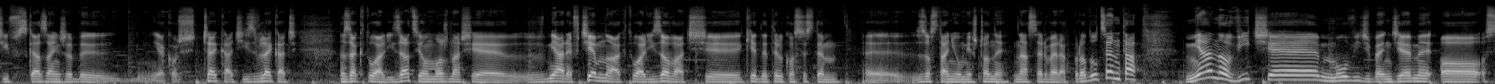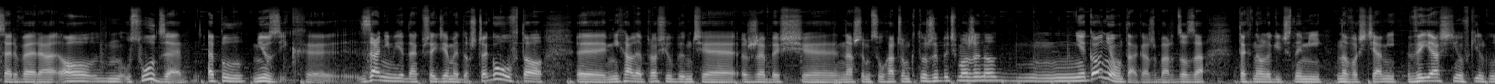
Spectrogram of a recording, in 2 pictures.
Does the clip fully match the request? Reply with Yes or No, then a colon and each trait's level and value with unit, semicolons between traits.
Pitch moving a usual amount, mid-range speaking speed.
Yes: average, 4.1 semitones; average, 120 wpm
